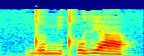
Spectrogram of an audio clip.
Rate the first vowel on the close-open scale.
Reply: mid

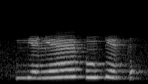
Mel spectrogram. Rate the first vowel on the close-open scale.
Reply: mid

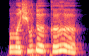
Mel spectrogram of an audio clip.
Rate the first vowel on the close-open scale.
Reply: mid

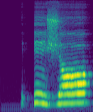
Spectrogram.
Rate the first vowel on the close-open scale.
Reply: close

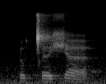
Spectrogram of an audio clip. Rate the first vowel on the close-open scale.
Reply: mid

